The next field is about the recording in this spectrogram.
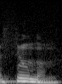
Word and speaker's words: Thummim: with what the Old Testament describes as the Ummim. I'm going to pronounce it like a Mainer. The Urim and the Thummim, that's it.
